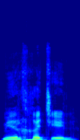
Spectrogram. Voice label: "mirxichil", Archi

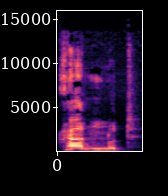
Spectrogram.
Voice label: "qiannut", Archi

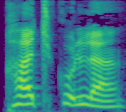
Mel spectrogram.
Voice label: "qachkul" in, Archi

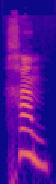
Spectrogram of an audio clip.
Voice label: xam nom, archi

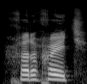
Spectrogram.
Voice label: xierxech nom, archi

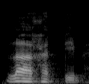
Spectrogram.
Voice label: "laxattib", Archi

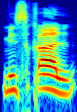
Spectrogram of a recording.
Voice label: "misqial", Archi

